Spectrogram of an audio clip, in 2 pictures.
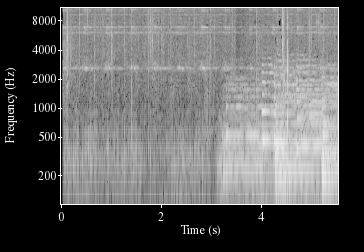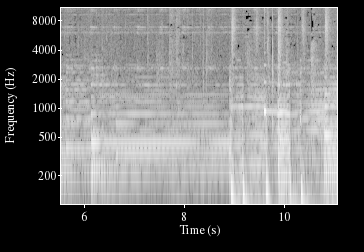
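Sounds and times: crackling hiss: 0.0 - 11.0
sharp clicks: 3.9 - 5.1, 9.6 - 10.4.

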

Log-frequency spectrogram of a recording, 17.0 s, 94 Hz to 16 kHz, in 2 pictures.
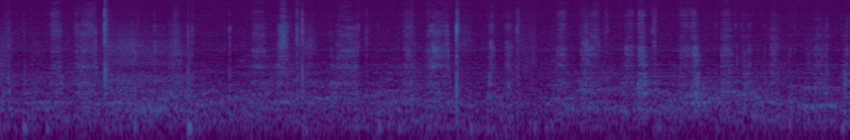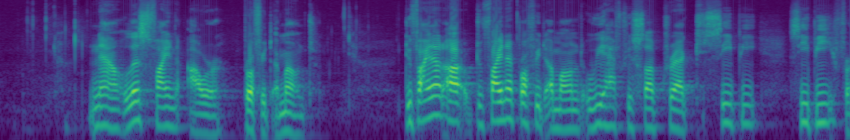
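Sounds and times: pen scratching on paper: 0.4 - 1.1, 1.7 - 8.6.

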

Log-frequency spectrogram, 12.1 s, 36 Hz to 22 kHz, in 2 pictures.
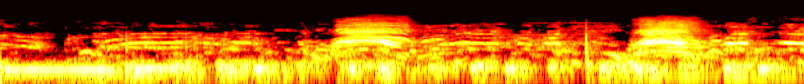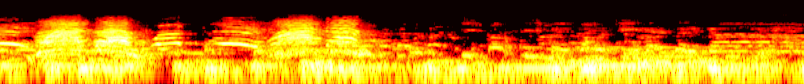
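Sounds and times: group shouting slogans: 2.4 - 3.2, 4.7 - 5.4, 6.2 - 7.2, 8.0 - 8.8.

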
